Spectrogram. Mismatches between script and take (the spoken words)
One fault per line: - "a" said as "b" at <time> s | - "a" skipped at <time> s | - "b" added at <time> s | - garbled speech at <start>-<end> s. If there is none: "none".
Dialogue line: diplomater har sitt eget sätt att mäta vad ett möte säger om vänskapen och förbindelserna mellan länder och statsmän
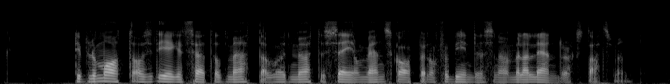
none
